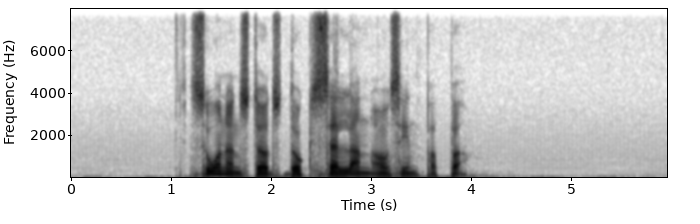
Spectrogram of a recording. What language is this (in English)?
Swedish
